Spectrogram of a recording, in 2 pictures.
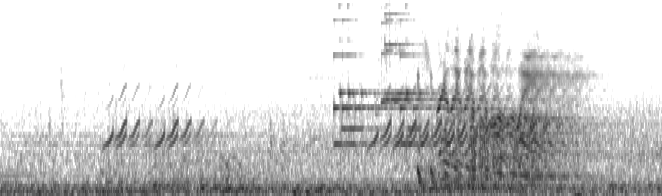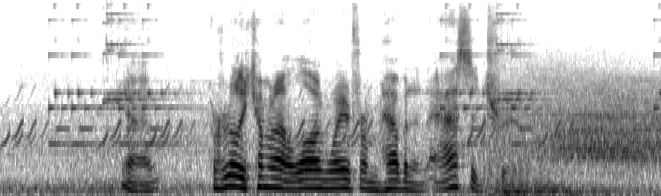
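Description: Game sound effects chime and jingle.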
